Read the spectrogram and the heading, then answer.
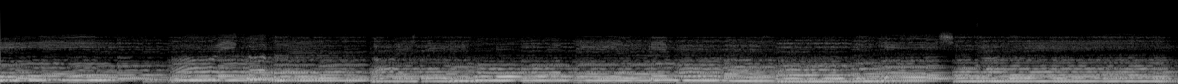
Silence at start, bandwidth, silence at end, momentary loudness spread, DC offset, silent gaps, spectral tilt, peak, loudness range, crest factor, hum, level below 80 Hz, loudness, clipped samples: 0 s; 4.3 kHz; 0 s; 4 LU; under 0.1%; none; -10.5 dB/octave; -12 dBFS; 1 LU; 12 dB; none; -50 dBFS; -24 LUFS; under 0.1%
